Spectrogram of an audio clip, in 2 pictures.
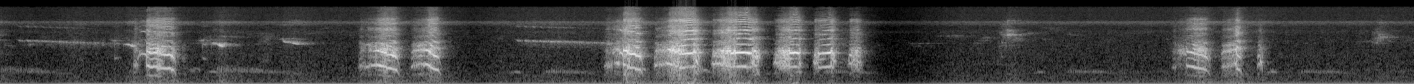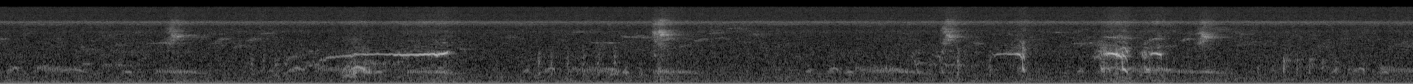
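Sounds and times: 
female junglefowl decoy bird squeaking and clucking: 1.2 - 3.0, 3.6 - 4.6, 6.0 - 8.8, 11.7 - 13.4, 14.5 - 18.8, 19.4 - 21.1, 22.4 - 26.4.

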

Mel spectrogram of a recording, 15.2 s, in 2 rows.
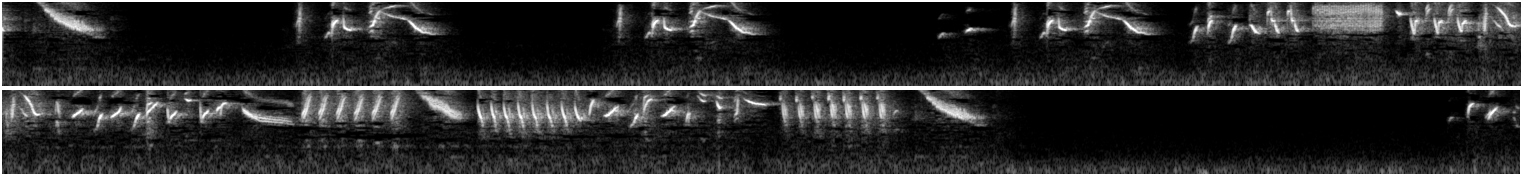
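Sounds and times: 
European goldfinch twittering song: 0.0 - 0.6, 1.5 - 2.3, 3.0 - 3.9, 4.7 - 12.6, 14.8 - 15.1.

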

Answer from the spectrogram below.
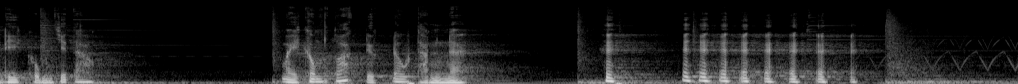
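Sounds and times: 
speech: 0.0 - 1.0, 2.7 - 4.8, 6.0 - 8.7
laughter: 6.0 - 8.7
ambulance siren: 8.6 - 10.1.

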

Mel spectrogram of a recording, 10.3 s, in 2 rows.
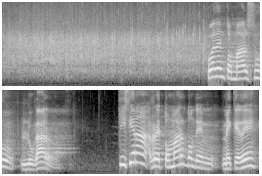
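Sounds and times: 
church congregation clapping: 0.0 - 6.0
speech: 4.1 - 6.4, 7.5 - 10.3.

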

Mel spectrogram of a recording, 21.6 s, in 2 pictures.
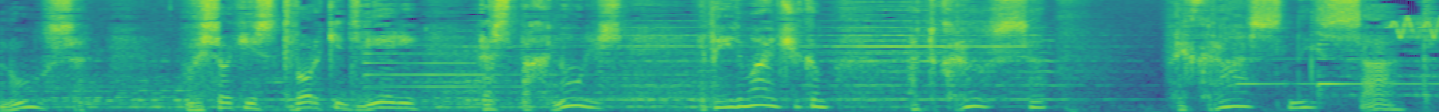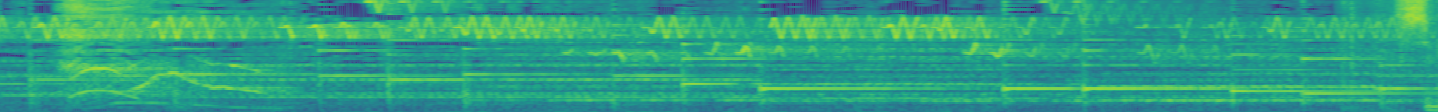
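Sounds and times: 
bright-blue birds chirping in a moonlit garden: 0.0 - 21.5
speech: 0.4 - 8.1, 8.8 - 11.5.

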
